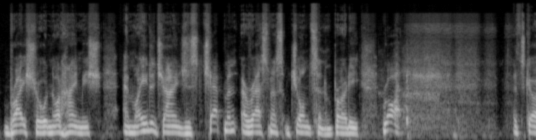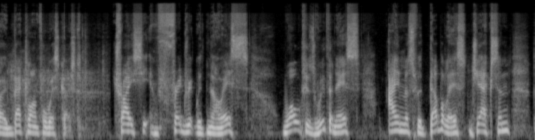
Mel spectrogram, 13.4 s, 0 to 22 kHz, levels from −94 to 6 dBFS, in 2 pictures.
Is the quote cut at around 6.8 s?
no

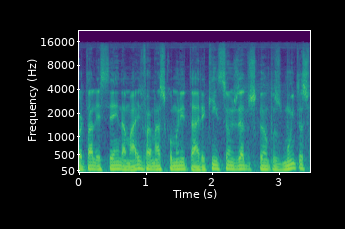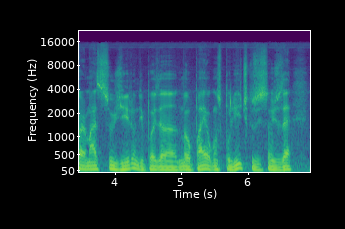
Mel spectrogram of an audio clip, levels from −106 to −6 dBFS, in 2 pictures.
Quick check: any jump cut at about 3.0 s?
no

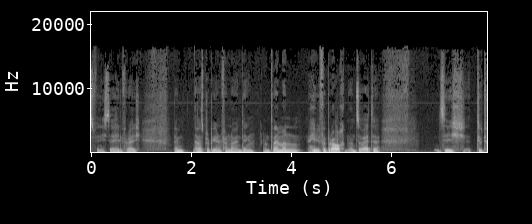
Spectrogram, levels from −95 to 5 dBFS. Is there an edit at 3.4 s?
yes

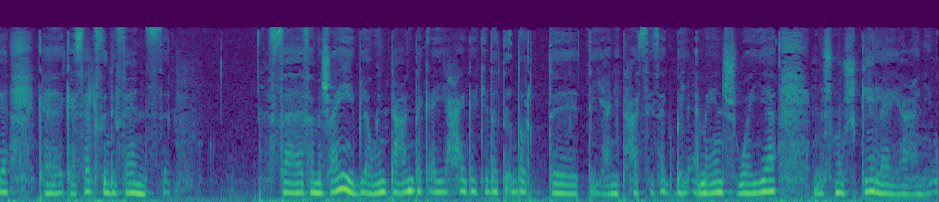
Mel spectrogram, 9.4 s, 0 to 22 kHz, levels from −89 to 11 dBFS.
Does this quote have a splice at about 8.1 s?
yes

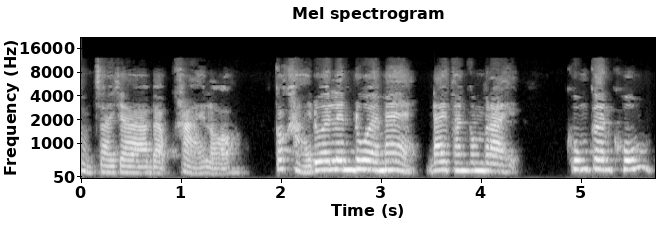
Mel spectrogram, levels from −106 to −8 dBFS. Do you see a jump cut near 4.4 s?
no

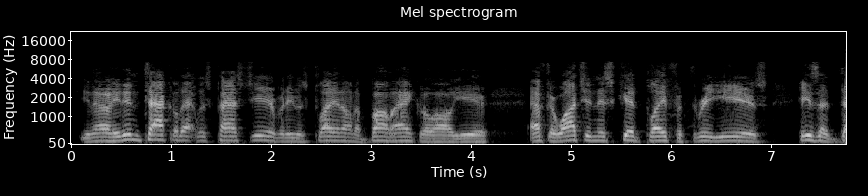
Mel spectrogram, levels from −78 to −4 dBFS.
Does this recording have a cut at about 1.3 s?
yes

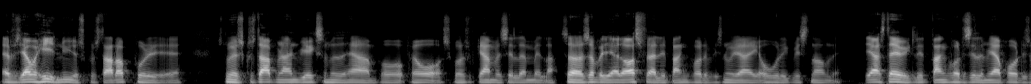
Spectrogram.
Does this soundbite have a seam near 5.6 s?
yes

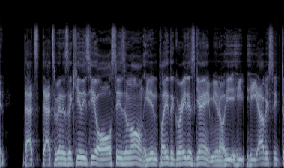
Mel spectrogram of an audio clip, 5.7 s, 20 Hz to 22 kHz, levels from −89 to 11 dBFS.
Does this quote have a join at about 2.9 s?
no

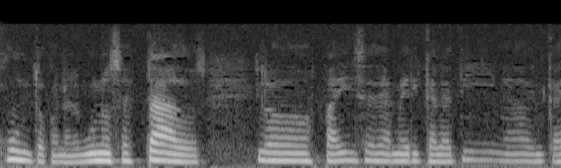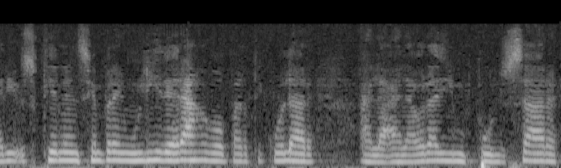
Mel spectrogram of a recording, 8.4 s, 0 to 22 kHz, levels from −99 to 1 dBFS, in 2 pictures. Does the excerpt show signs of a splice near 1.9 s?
yes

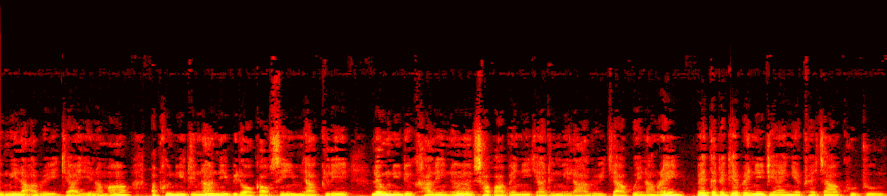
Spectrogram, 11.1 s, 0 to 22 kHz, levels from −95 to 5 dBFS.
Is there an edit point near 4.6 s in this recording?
yes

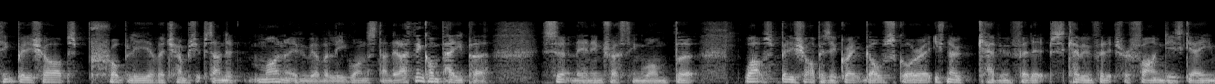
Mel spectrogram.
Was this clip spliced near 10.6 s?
no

